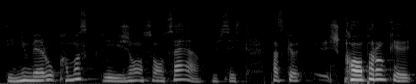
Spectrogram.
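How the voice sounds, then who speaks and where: A woman's voice: fairly low pitch, moderate pace, darkish tone. A woman, asking informal, spontaneous questions at a meeting.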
